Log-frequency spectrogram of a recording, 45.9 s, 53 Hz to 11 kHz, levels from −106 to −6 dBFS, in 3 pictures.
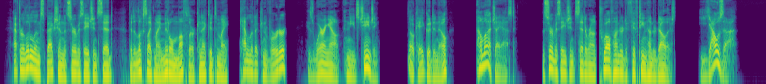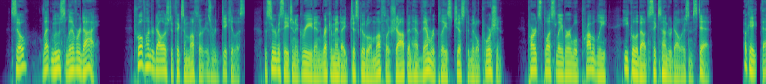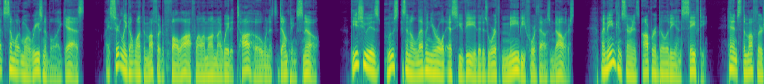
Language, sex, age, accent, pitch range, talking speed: English, male, 30-49, American, 90-115 Hz, 180 wpm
